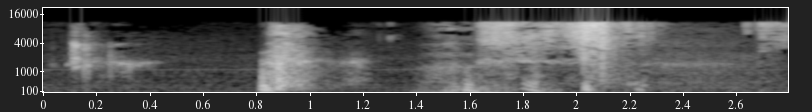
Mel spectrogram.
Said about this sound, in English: I hear a dog whining. Should I be worried? No. Alright. He's just picky. A little Yorkie.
